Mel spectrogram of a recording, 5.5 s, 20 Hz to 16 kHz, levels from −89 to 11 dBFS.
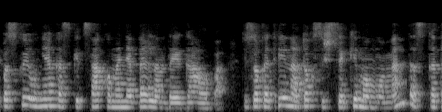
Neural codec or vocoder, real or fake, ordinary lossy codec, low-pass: none; real; AAC, 48 kbps; 7.2 kHz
